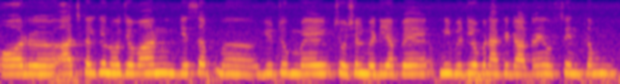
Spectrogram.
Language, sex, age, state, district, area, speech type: Urdu, female, 30-45, Delhi, East Delhi, rural, spontaneous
